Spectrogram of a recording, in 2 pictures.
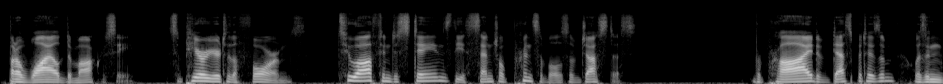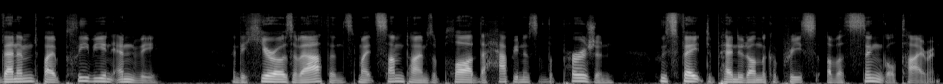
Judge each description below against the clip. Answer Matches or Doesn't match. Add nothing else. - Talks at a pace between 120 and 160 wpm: Matches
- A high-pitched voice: Doesn't match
